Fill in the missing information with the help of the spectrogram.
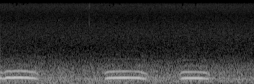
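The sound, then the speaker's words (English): Three steady, evenly spaced hoots from a male and a female owl, each a smooth, slightly wavering tone about half a second long, clear against a soft background hiss. “Some of the best hooting was during that chorus, coyotes, but I had to be facing the wrong way with the microphone.”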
